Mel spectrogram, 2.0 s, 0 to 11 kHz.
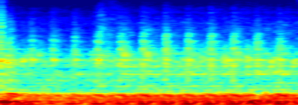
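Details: Mercedes 300TD diesel after fixing glow plug no-start by cleaning connections with a Dremel: quick start, steady even diesel clatter with firm beat, no misses; idling much better, less choking.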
